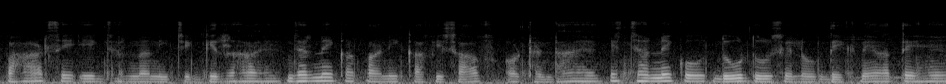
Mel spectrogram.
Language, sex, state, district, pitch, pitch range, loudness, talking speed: Hindi, male, Uttar Pradesh, Hamirpur, 130 Hz, 125-140 Hz, -28 LUFS, 165 wpm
